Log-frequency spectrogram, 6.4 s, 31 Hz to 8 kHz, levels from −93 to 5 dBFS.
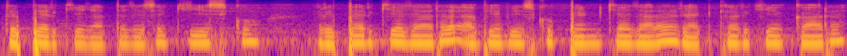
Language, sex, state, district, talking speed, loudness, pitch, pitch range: Hindi, male, Bihar, Darbhanga, 255 wpm, -20 LUFS, 115 Hz, 110-125 Hz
